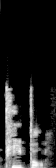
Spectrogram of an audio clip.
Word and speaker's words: people: EO is found in yeoman, where it is sounded as O short, and in people, where it is pronounced like EE.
